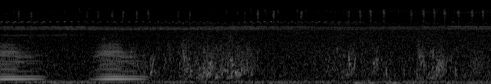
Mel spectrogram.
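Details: American bullfrog calling at a lake: two deep, resonant, humming croaks, each about half a second long and a second apart, then softer chirps of other frogs over a constant high-pitched insect drone.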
